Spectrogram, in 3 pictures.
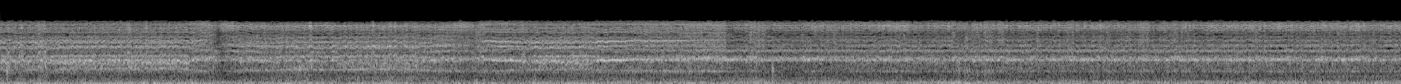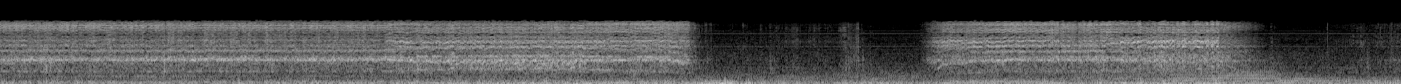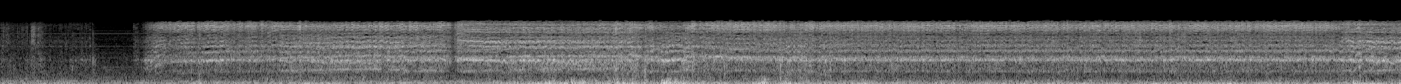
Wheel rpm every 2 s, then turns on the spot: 160, 160, 160, 160, 160, 160, 160, 160, 160, 160, 70, 30, 150, 40, 30, 150, 160, 170, 160, 160, 160.
20-22 26-28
